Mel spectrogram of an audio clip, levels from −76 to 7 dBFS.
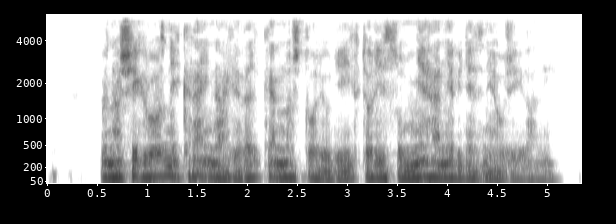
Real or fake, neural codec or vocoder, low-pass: fake; codec, 16 kHz, 4 kbps, FreqCodec, larger model; 5.4 kHz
